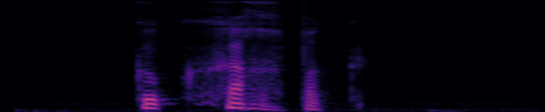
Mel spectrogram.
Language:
Central Yupik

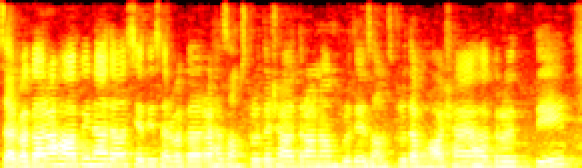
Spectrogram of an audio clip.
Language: Sanskrit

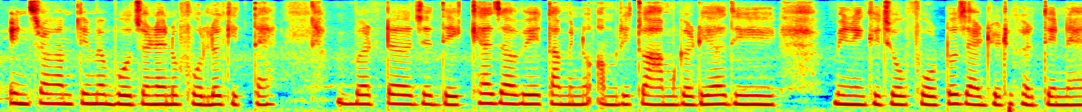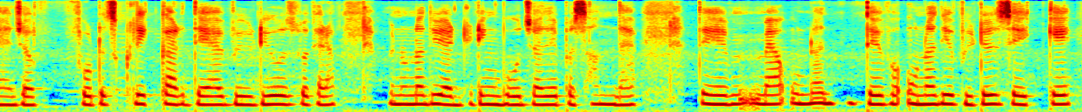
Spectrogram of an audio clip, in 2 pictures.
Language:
Punjabi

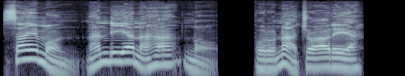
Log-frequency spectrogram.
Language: Igbo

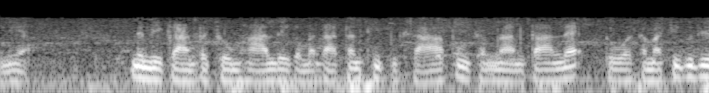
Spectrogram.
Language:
Thai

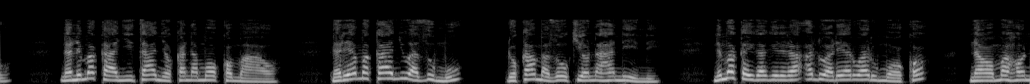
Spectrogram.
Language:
Kikuyu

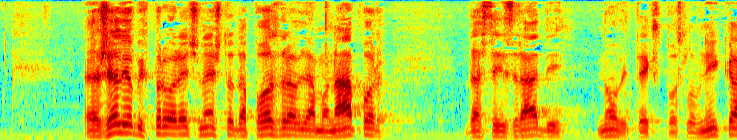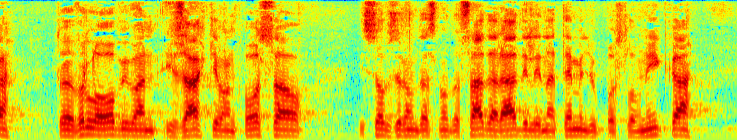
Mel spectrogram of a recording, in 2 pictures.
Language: Croatian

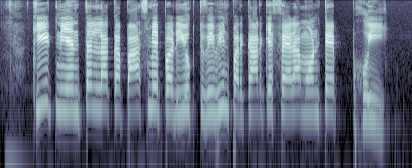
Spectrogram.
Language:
Magahi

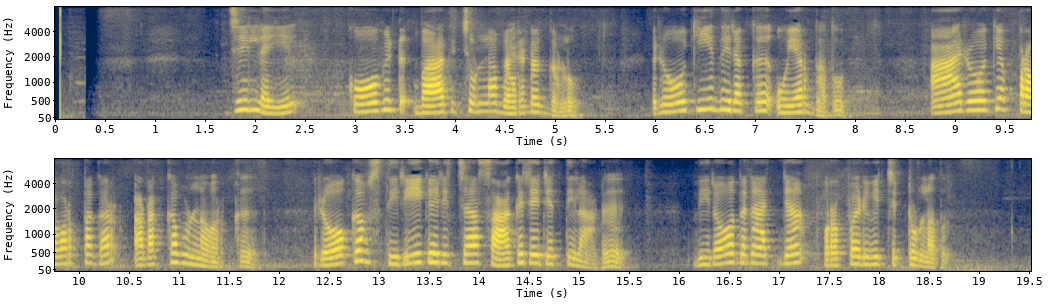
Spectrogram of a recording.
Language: Malayalam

